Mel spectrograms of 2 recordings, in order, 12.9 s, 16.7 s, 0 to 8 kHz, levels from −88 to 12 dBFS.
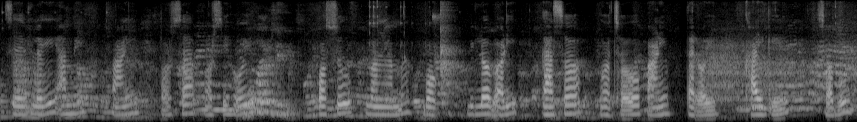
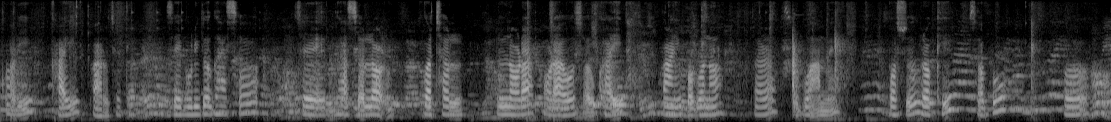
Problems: constant background noise, continuous background conversations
